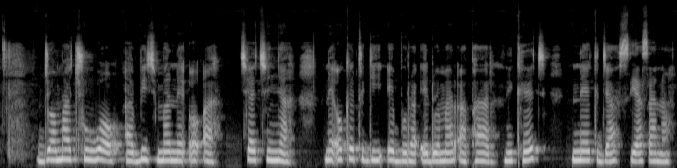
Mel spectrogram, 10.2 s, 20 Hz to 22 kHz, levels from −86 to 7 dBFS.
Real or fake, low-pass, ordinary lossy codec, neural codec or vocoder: real; 19.8 kHz; none; none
